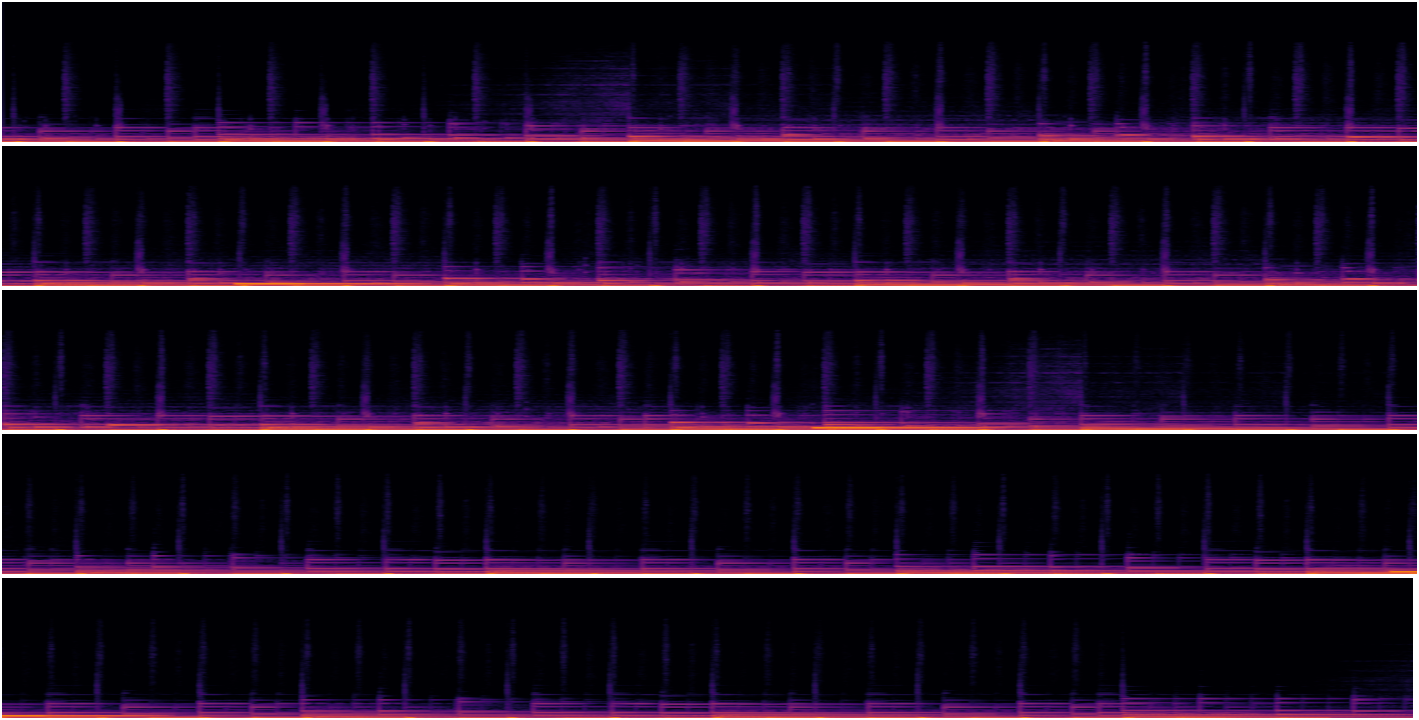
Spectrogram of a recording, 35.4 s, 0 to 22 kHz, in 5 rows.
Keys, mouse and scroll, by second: 2.0 g, 3.7 shift+click, 4.5 shift+click, 4.7 g, 6.2 click, 6.6 g, 7.6 click, 8.0 g, 8.9 shift+click, 9.5 e, 10.8 g, 11.8 g, 13.0 click, 13.4 shift+click, 14.1 e, 15.2 g, 16.7 click, 17.0 g, 18.1 g, 19.3 click, 19.7 g, 20.8 click, 21.2 g, 22.0 click, 22.4 g, 23.6 ctrl+r, 24.3 click, 24.6 g, 26.7 ctrl+r, 28.6 click, 28.9 g, 30.7 ctrl+z, 31.0 click, 31.7 g, 32.9 g, 34.0 click, 34.3 g.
